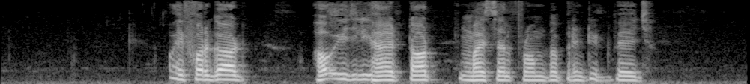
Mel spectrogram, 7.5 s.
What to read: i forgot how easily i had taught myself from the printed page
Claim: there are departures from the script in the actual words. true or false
true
